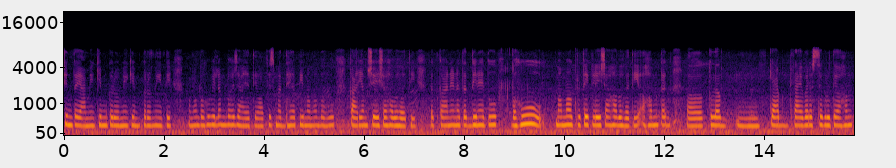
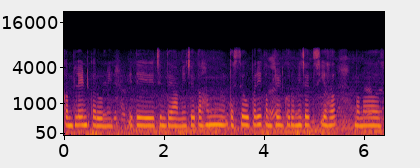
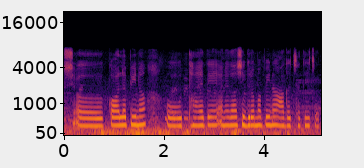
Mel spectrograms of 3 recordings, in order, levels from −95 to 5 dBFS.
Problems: constant background noise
